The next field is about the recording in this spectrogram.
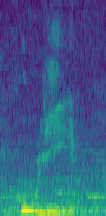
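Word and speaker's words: huli: One is a syllable hu on top, and one is a syllable li here on the bottom. Together they read hu li.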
